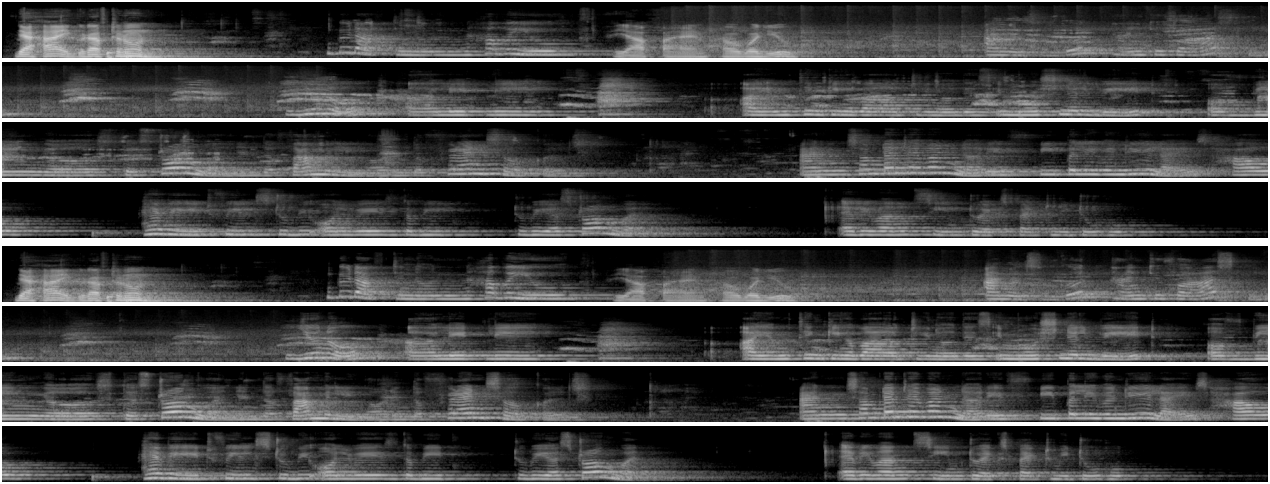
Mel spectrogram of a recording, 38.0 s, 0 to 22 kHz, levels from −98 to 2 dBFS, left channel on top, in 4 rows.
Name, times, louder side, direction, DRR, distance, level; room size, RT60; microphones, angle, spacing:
voice 1, 0.1-1.2 4.6-6.0 7.9-8.0 8.8-9.1 9.9-10.3 10.8-11.2 11.6-12.0 13.7-14.3 16.8-17.3 19.0-19.1, left 4 dB, 45° left, 15 dB, 0.6 m, -28 dB
voice 2, 2.5-4.3 7.4-9.6 11.6-13.6 15.0-18.1 18.5-23.4 25.0-28.6 29.5-31.9 32.3-33.4 34.8-36.9, right 2 dB, 45° right, 5 dB, 2.0 m, -33 dB
sound 1, 4.9-11.9, left 1 dB, 65° left, 5.7 m, -51 dB
25.0 x 19.5 x 5.7 m, 1.4 s
head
